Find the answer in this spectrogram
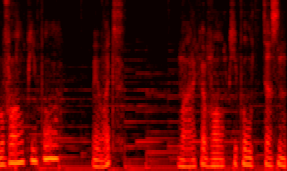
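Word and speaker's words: Monika: right in your name mon okay okay amazing puns there e that's not how you say my name at all okay okay confirm it is not in fact mon it is in fact Monica also that jokes makes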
